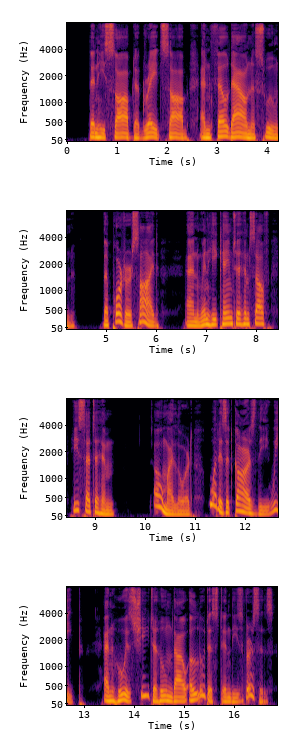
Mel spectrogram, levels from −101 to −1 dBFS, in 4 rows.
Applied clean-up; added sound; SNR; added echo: none; none; none; none.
